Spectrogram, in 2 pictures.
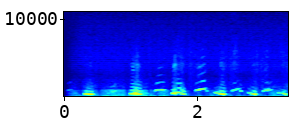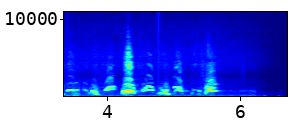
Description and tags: wipe glass window - clean
The sound a cloth makes when you're cleaning glass. Simple as that. I think I recorded this with my Zoom H4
